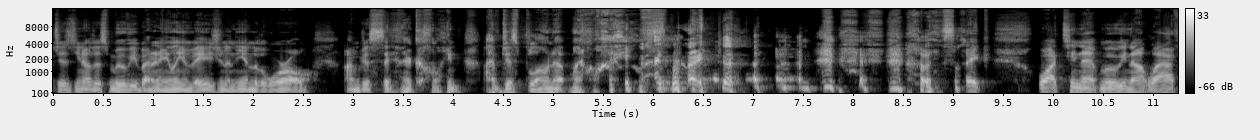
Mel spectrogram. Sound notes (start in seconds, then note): 5.4 laughing; 5.4 laughs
